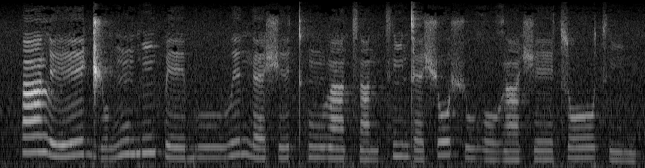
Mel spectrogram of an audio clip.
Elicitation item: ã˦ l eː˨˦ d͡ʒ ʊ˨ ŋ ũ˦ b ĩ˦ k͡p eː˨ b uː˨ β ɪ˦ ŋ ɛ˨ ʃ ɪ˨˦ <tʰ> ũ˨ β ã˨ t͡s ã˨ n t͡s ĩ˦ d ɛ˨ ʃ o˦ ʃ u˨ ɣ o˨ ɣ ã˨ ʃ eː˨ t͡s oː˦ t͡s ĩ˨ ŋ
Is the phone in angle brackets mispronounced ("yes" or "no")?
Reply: no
